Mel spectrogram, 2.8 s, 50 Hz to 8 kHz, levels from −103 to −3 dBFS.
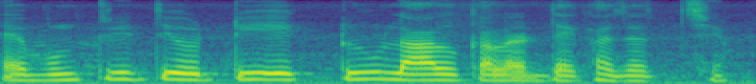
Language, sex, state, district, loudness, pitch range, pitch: Bengali, male, Tripura, West Tripura, -16 LUFS, 195-230 Hz, 210 Hz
